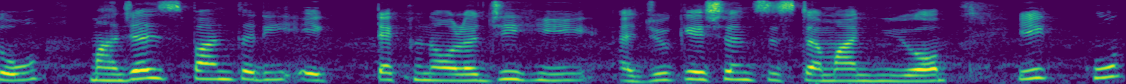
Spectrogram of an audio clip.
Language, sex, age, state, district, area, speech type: Goan Konkani, female, 18-30, Goa, Ponda, urban, spontaneous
